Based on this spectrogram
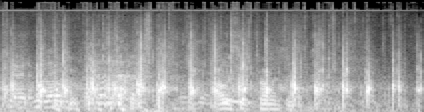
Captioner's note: chuckles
